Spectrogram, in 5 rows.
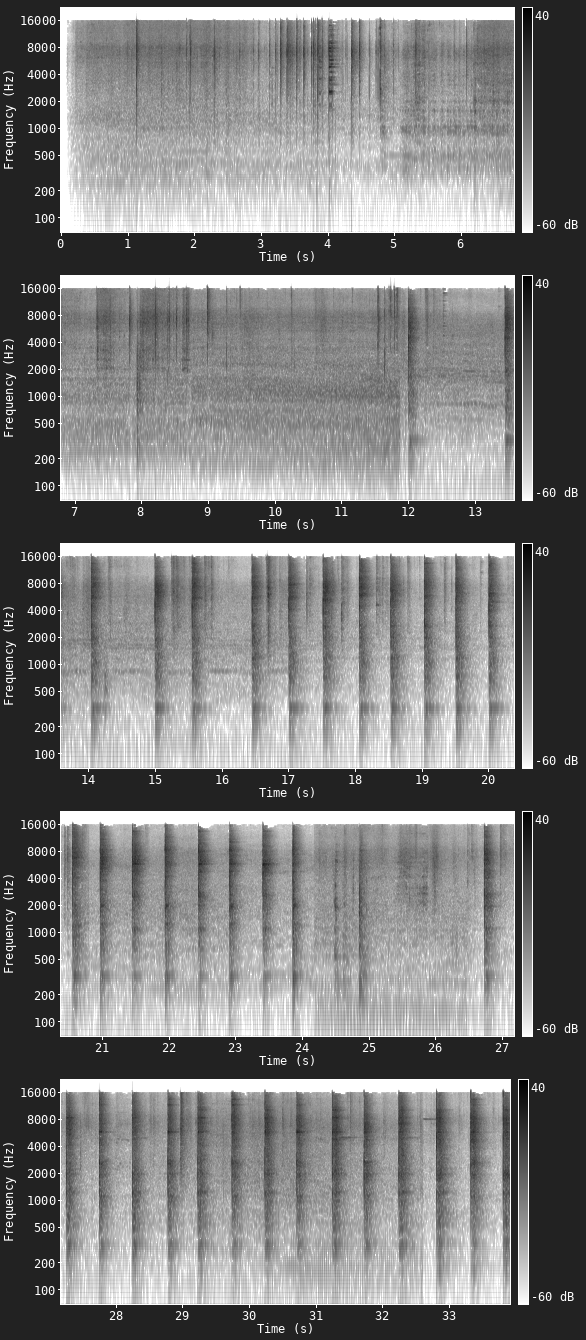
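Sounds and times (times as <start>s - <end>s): coals crackling in forge fire: 0.1s - 23.5s, 24.2s - 33.9s
hammer striking steel on anvil: 13.4s - 14.4s, 15.0s - 24.0s, 26.7s - 33.9s.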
